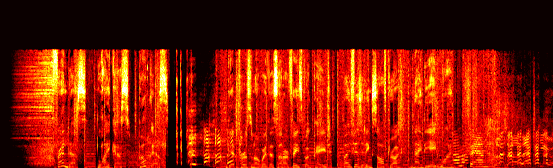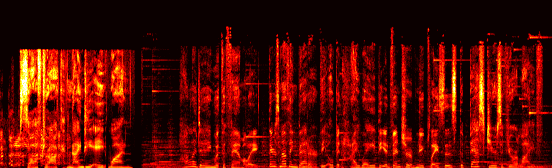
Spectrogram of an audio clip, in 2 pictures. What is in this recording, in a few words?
USA Female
